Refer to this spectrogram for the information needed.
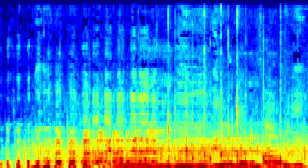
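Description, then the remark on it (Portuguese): A few scattered claps ring out under sustained, wavering vocal sounds, like voices cheering or hooting along in a loose, brief burst of applause. “Eu quero palmas.”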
